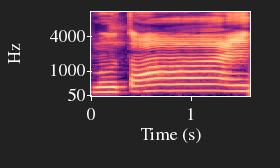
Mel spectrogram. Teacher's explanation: تو کو پر کریے گا، عین کو بھی پڑھیے گا صحیح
